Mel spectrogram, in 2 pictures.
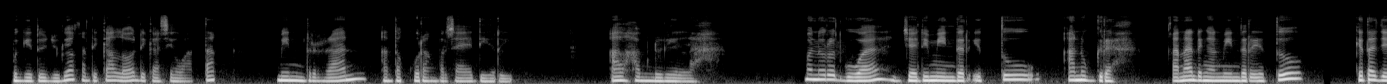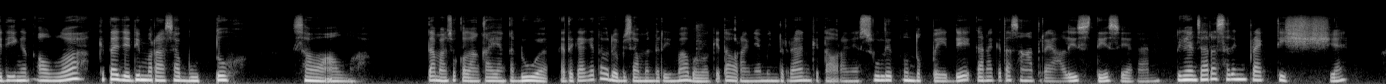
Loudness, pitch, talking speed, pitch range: -16 LUFS, 175 Hz, 135 wpm, 155-195 Hz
